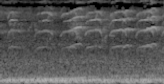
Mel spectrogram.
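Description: Birds chirping: a quick run of short, high chirps, several a second and partly overlapping, over a steady low rumble.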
